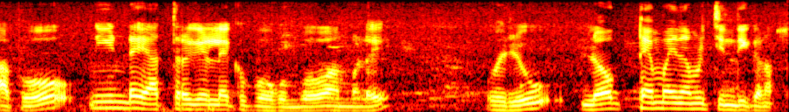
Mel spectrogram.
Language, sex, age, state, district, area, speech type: Malayalam, male, 18-30, Kerala, Kozhikode, rural, spontaneous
